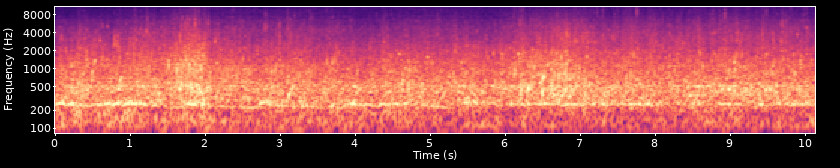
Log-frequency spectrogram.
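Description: Boat's motor running with a steady low hum under a continuous hiss of water.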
